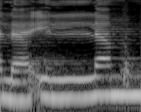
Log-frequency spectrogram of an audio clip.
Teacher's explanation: نون ساکن کے بعد حروف یرملون میں سے لام ہے، یہاں پر ادغام ہوگا بلا غنہ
